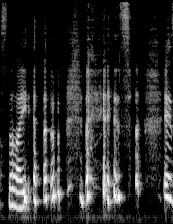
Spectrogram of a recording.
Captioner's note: laughing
